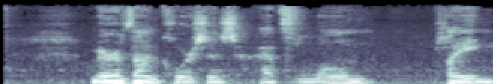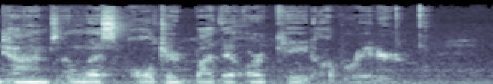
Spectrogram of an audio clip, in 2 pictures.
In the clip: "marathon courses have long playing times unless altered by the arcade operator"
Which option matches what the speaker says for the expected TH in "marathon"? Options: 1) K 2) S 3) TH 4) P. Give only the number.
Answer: 3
